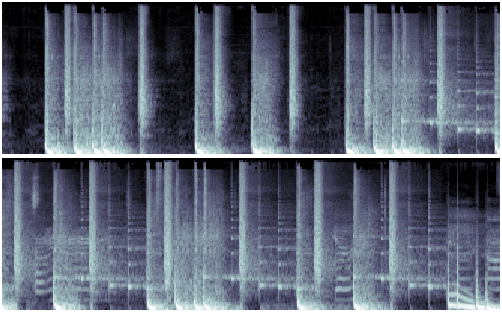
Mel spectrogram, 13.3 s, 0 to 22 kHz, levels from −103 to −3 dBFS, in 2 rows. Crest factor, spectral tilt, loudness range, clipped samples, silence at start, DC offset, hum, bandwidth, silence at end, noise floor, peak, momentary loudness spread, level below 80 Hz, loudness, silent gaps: 12 dB; -5.5 dB/octave; 3 LU; under 0.1%; 0.6 s; under 0.1%; none; over 20 kHz; 0 s; -68 dBFS; 0 dBFS; 19 LU; -14 dBFS; -14 LUFS; none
